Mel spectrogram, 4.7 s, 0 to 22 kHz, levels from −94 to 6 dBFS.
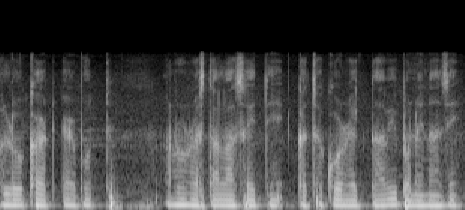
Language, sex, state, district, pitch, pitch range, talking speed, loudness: Nagamese, male, Nagaland, Kohima, 100 Hz, 95-105 Hz, 165 wpm, -18 LUFS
